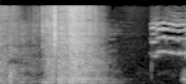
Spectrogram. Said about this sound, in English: No, I shut the door.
